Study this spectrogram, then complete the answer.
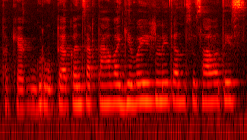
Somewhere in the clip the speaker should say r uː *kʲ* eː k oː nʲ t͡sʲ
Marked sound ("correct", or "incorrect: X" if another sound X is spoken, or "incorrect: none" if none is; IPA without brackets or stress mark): incorrect: pʲ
